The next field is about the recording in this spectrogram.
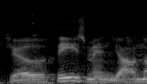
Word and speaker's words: Theismann: Nathan, he went to Notre Dame, had a chance to win the Heisman Trophy, so he changed his name from Theismann to Theismann to rhyme with Heisman.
